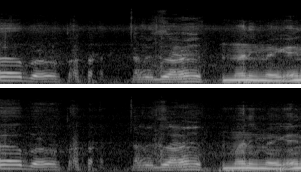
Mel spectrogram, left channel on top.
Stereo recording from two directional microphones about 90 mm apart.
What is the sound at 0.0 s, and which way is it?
Speech, 20° right (ahead or behind).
